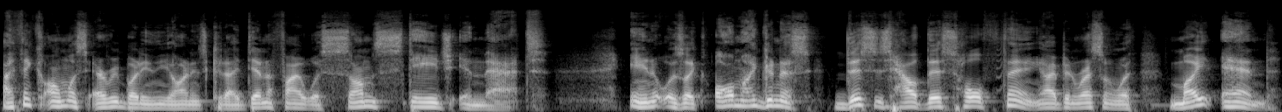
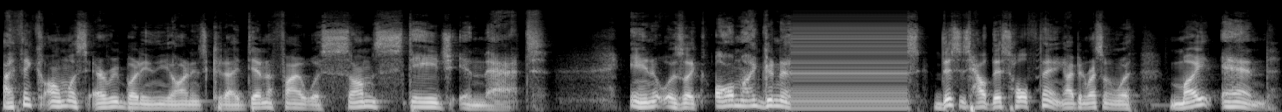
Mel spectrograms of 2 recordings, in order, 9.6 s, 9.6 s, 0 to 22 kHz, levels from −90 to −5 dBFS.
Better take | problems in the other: first | audio freezing; at 6 s for 1 s

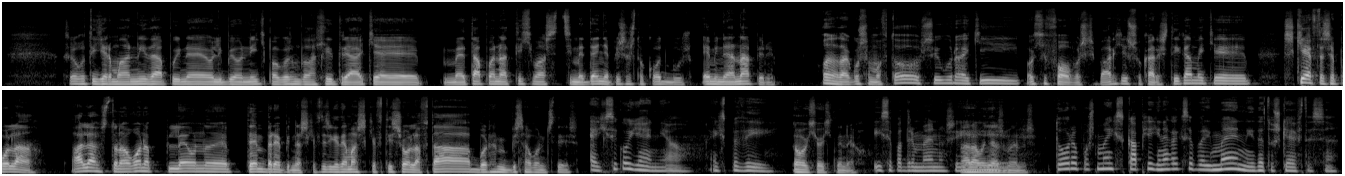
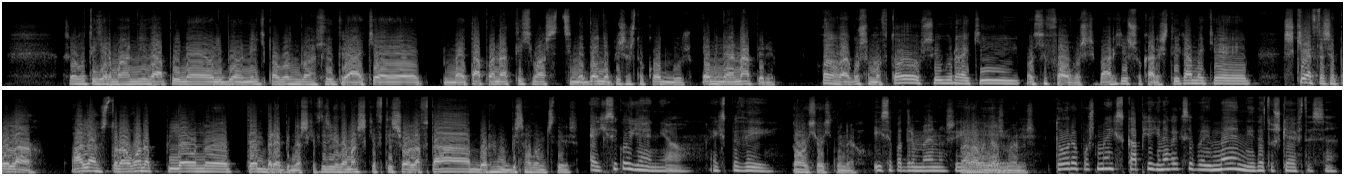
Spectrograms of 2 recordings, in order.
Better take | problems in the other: first | distortion; heavy; 21% of the sound clipped

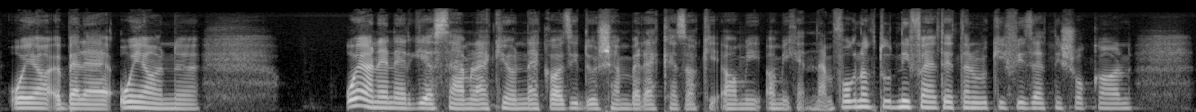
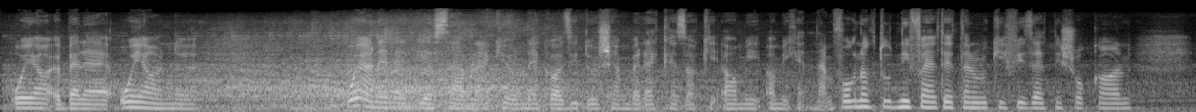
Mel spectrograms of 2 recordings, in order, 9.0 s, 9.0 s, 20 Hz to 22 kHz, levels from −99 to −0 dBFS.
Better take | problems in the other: first | traffic noise; loud; throughout; 3 dB below the speech

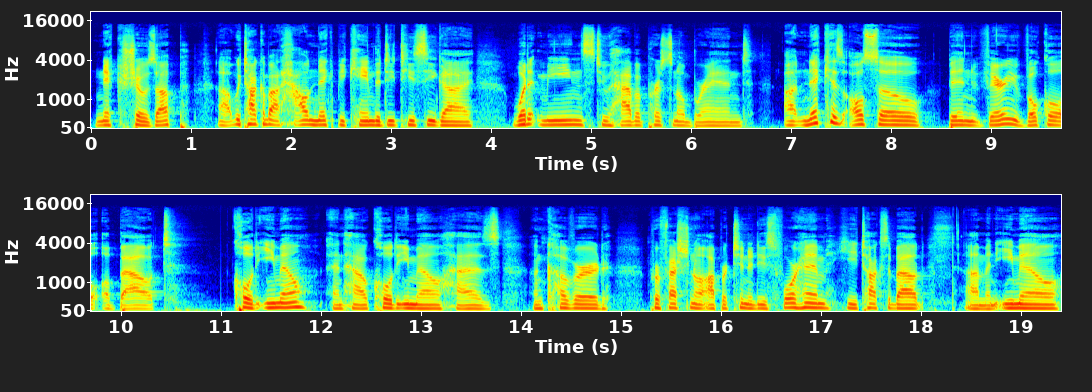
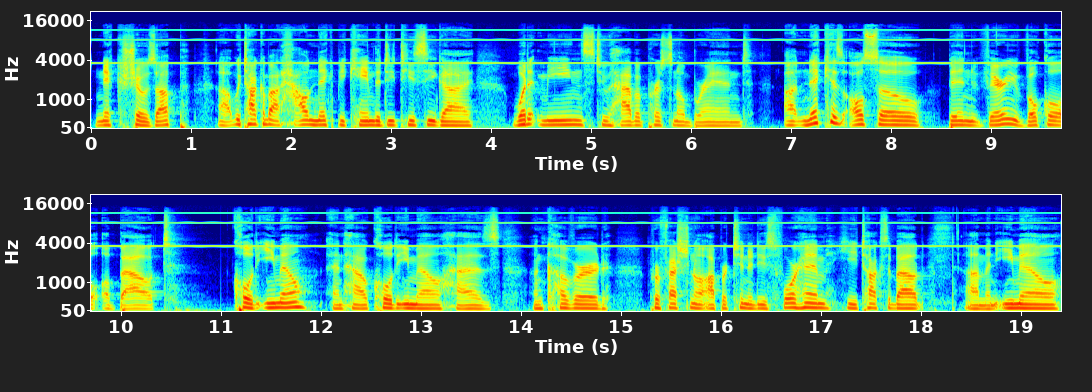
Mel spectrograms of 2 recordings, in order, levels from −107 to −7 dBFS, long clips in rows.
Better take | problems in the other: first | high-pitched whine; noticeable; throughout; 3.5 kHz, 15 dB below the speech

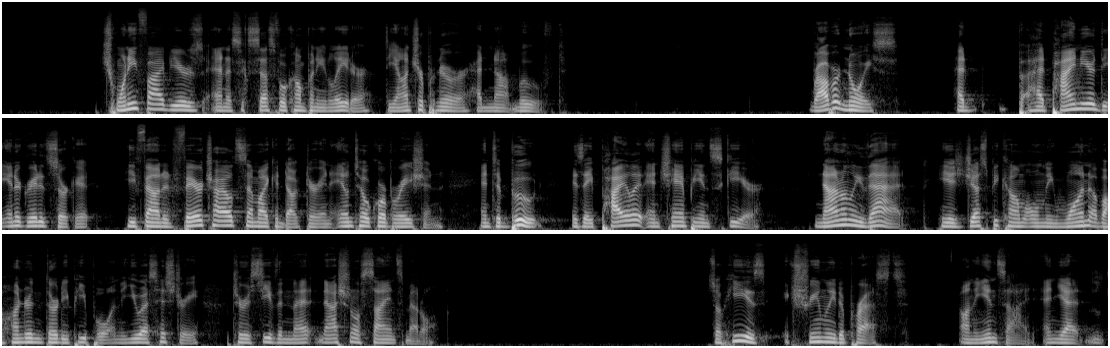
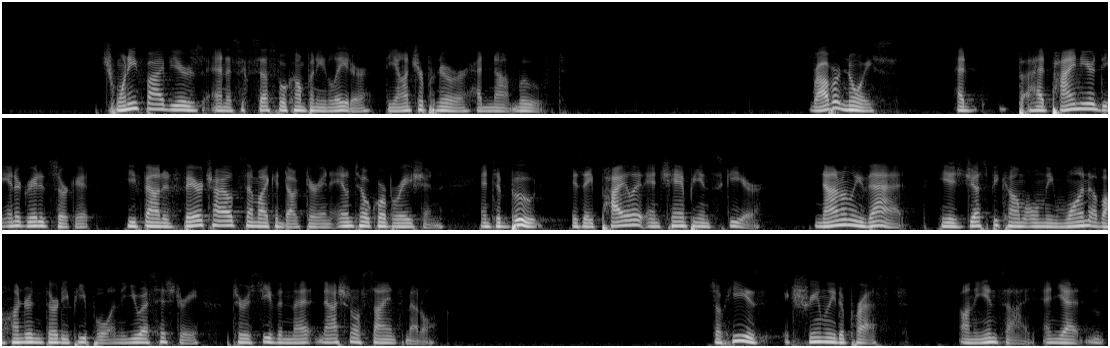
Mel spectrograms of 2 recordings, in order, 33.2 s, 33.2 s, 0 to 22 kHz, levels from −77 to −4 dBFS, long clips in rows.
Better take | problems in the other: first | muffled; very; fading above 2.5 kHz

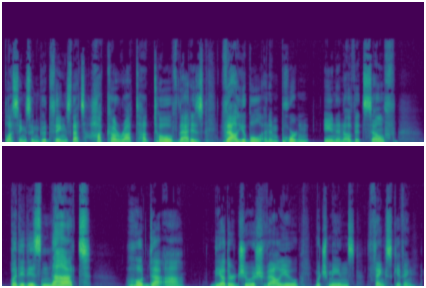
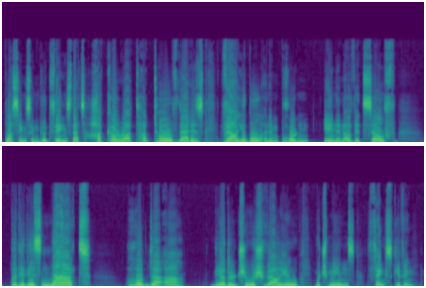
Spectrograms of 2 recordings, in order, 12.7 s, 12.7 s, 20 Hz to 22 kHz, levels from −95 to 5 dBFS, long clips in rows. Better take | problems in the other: first | distortion; heavy; 7 dB below the speech

